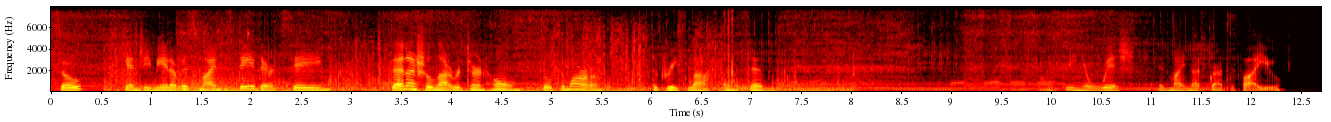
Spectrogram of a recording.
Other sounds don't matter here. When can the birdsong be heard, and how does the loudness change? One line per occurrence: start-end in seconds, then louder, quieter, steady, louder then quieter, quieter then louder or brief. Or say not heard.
not heard.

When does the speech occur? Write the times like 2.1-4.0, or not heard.
0.0-2.8, 3.4-7.2, 10.1-12.3.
